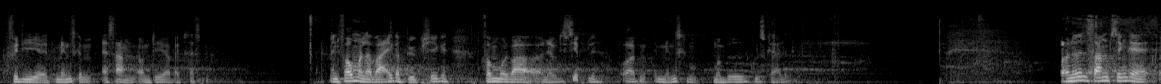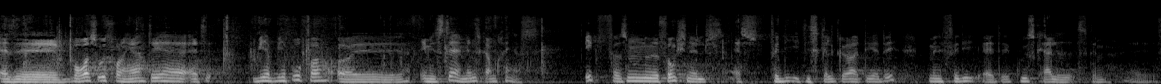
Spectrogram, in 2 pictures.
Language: Danish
